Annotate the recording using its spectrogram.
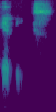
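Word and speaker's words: Hippeas: vegan chips they call hippies you know like a hippie but it's spelled uh with peas at the end like you eating green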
